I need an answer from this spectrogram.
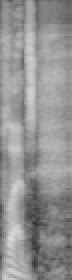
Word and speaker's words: plebs: I said plebes, but it's plebs.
